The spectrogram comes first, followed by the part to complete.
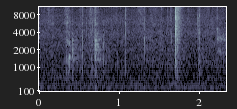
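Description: Faint handling sounds of a key holder being put back into a zippered pouch: three short clicks, the loudest near the end.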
